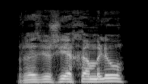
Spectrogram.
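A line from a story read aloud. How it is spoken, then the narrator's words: Surprised. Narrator (Russian): удивился Сологрей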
